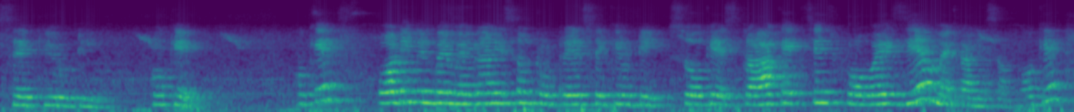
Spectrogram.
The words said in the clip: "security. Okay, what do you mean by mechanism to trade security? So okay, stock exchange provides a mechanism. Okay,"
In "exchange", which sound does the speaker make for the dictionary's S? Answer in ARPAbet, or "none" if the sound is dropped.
none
